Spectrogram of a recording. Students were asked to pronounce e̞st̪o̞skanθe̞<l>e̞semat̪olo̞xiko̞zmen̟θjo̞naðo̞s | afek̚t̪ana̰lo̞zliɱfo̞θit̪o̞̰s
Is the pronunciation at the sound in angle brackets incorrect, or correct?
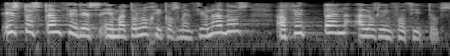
incorrect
